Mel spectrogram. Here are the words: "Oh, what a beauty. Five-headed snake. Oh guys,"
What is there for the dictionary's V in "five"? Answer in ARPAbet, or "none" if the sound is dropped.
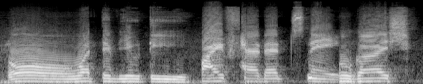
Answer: F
